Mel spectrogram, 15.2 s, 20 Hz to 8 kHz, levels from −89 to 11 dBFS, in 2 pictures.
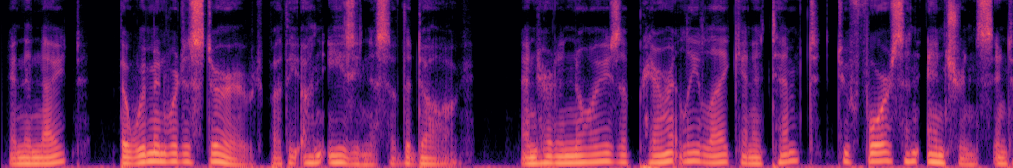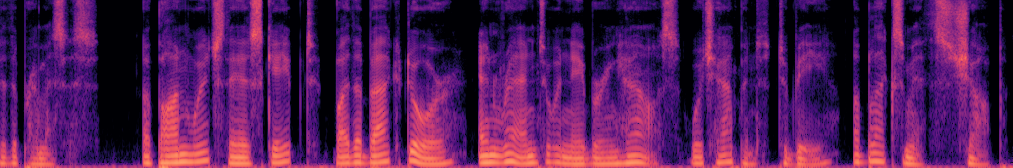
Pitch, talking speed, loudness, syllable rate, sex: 115 Hz, 195 wpm, -19 LUFS, 5.6 syllables/s, male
